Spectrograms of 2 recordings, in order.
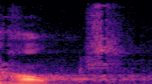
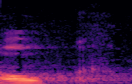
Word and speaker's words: hoax: kedustaan, atau sekarang namanya hoax. Hoax atau hoax? Hoax, bukan hoax, bukan. Tapi banyak yang bilang hoax, ya. Tulisannya hoax, ya. Dibacanya hoax. Seperti owak, bacanya oak.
